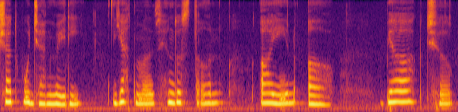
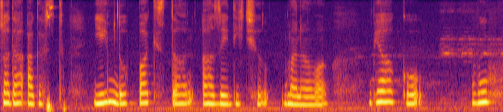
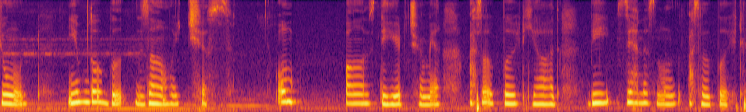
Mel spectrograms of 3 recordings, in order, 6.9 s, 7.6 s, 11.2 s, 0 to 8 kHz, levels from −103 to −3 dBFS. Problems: background sounds at intervals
